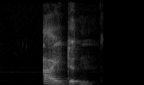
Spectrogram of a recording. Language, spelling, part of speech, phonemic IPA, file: Dutch, aaiden, verb, /ˈajdən/, Nl-aaiden.ogg
- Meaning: inflection of aaien: 1. plural past indicative 2. plural past subjunctive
